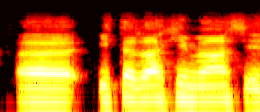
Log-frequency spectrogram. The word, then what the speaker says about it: itadakimasu: He was like, hey, to remember how to say itadakimasu, it's itadakimasu.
